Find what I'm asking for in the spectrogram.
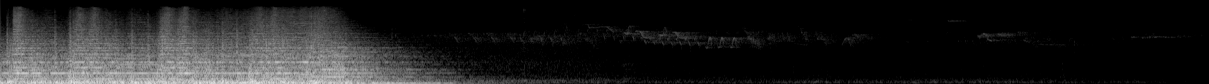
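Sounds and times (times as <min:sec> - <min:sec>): songbirds chirping and trilling: 0:04.3 - 0:12.0.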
